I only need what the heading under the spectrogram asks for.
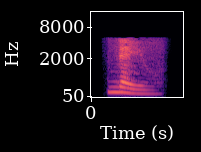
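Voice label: "nail", English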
